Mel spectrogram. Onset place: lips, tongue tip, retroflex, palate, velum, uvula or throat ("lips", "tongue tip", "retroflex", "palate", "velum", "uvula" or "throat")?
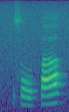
tongue tip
